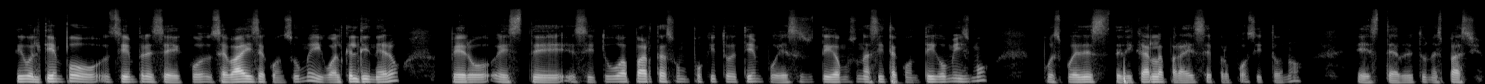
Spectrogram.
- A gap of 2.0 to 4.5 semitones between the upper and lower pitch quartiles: Yes, average, 2.8 semitones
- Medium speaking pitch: No, low, 115 Hz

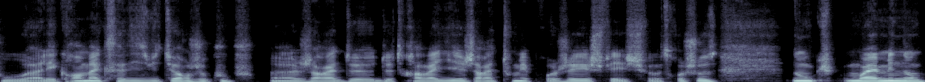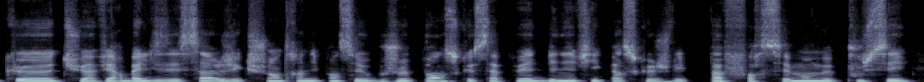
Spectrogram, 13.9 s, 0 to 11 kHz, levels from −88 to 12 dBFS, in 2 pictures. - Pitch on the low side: Yes, low, 115 Hz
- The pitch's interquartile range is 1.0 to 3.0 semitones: Yes, average, 2.7 semitones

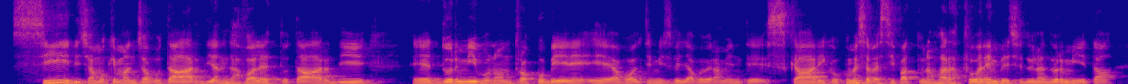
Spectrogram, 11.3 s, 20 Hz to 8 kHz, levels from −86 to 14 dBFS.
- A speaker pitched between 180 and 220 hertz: No, low, 130 Hz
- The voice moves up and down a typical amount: No, narrow, 2.1 semitones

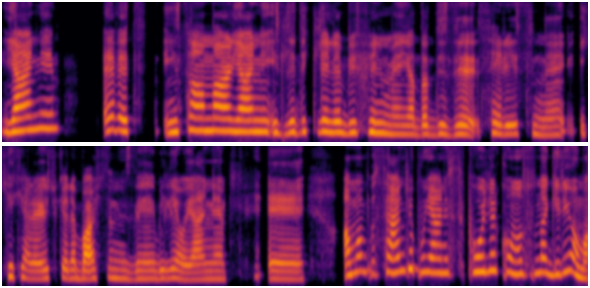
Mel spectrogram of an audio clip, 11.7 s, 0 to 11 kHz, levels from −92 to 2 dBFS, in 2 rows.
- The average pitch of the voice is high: Yes, high, 245 Hz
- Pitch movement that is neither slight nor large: No, wide, 6.5 semitones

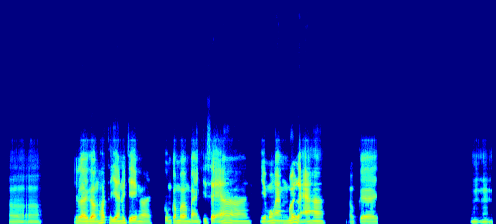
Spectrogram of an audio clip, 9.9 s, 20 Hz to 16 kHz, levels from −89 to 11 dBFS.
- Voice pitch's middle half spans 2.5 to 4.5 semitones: Yes, average, 3.7 semitones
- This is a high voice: No, low, 125 Hz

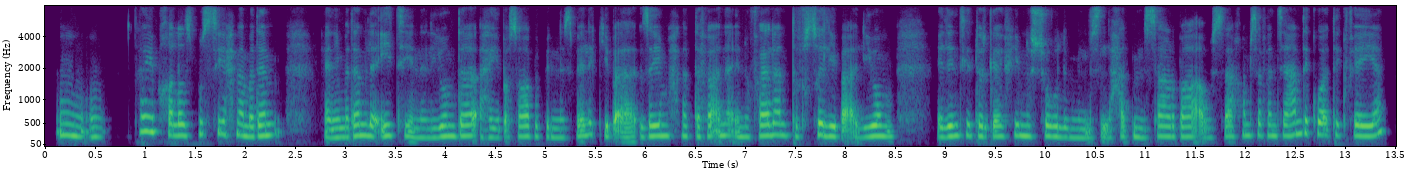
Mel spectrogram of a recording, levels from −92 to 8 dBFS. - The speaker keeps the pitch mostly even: Yes, narrow, 2.1 semitones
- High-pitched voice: Yes, high, 225 Hz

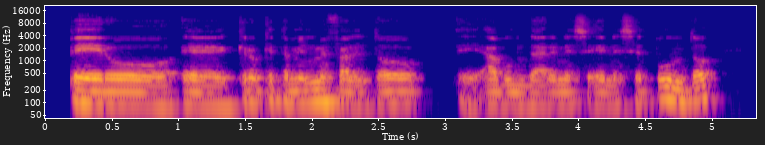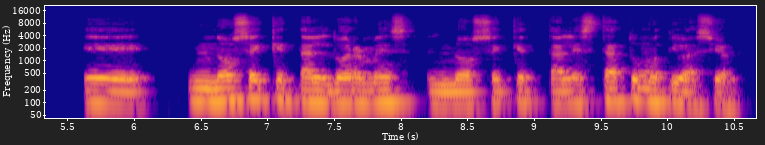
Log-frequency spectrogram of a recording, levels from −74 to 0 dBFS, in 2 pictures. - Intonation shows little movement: Yes, narrow, 2.3 semitones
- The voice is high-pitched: No, very low, 95 Hz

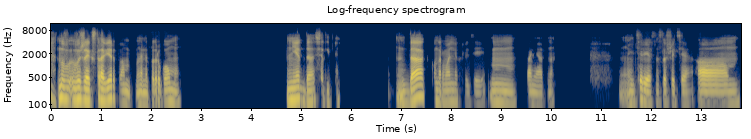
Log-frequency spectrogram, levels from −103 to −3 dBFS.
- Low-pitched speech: Yes, low, 110 Hz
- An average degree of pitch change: No, narrow, 2.2 semitones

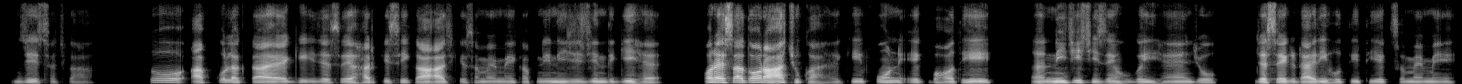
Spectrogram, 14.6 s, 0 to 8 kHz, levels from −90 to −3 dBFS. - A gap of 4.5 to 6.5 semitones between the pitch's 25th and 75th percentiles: No, average, 3.8 semitones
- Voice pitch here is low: Yes, low, 120 Hz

